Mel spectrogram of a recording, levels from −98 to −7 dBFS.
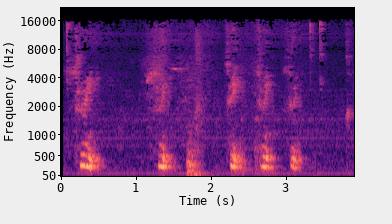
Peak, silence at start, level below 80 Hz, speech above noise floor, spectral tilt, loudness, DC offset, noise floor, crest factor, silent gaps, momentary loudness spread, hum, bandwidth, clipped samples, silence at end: -12 dBFS; 0.05 s; -54 dBFS; 26 dB; -4.5 dB/octave; -31 LUFS; under 0.1%; -54 dBFS; 20 dB; none; 15 LU; none; 16.5 kHz; under 0.1%; 0 s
